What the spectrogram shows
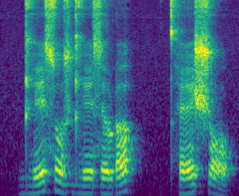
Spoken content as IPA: ɖʱ e s o z ɖʱ e s ɘ u̯ ɽ ʌ | t̪ʰ ɛ ʃ ɔ

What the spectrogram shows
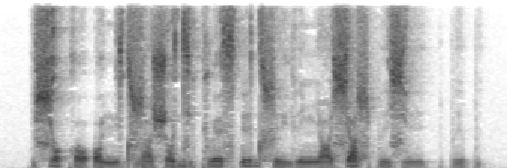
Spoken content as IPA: ɕ ɔ˥ k ɔ˩ ʔ ɔ˩ nʲ o˩ d ɮ ɑ˩ ʃ ɔ˥ dʲ e˩ k l e˥ s ɗ i˥ d ɬ i˩ j i˩ ɲ ɑ˩ ɕ ɑ˥ ɬ p i˩ ɕ i˩ | p i˩ p

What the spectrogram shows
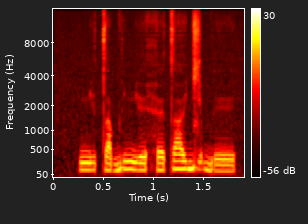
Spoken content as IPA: ɲ i˨ t ä˨ b i˦ ɲ e˨ h ɛ˨ t a˦ ɪ̯ d͡ʑ ɛ̰˦˨ b e˨

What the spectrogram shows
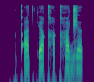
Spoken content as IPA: qʼ e t͡sʼ y qʰ ə qʰ ʏ d͡ʒ ə

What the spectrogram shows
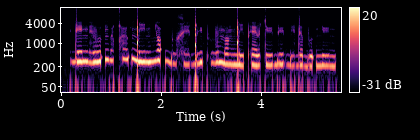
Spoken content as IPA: d e˨ ŋ ɛ̤˨ v u˦ ʔ ŋ ṳ˦ qʰ ṳ˦ ʔ ŋ͡ǃ i˨ ŋ ʎ ɔ˦ ʔ ɡ͡b ṳ˨ x ɛ̤˨ ɡ͡ǃ y˦ pʰ ṳ˦ v m ɔ˦ ŋ ŋ͡ǃ i˨ pʰ ɛ˨ v t y˨˦ b y˦ ɡ͡b e̤˦ d ə˦˨ b u˨ ʔ n y˦˨ ŋ

